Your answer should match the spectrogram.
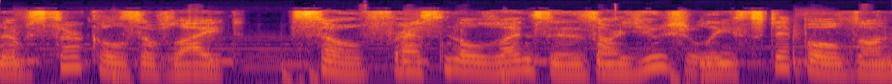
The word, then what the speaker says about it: Fresnel: big area a fresno lantern pronounced fresnel is a common lantern used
